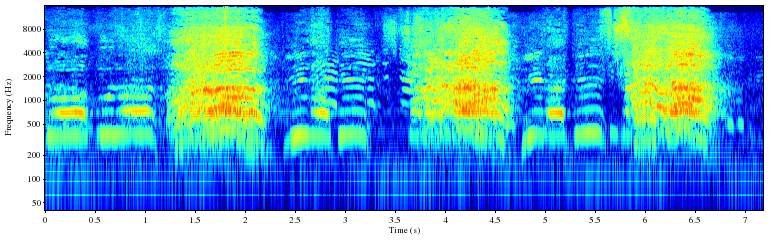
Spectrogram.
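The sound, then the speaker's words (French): A protest crowd chants in call and response: a single voice calls out the boy's name, Grigoropoulos, and many voices roar back a loud reply of "présent", repeated three times in a steady rhythm. “Encore le nom du garçon, Grigoropoulo, et tout le monde qui répond présent.”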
